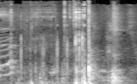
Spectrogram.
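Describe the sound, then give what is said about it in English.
Several young children chatter and babble in a room, their high-pitched voices overlapping in quick bursts with a few squeals. “Sorry, my kids have all come in the room and, and distracted me.”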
